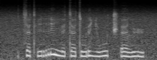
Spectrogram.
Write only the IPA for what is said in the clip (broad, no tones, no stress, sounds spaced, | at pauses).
t͡s ɛ tʼ i r i ŋ e t ɛ t u ɾ ɨ ʎ ɨ w u t͡ʃʼ ɛ l y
